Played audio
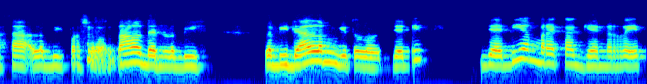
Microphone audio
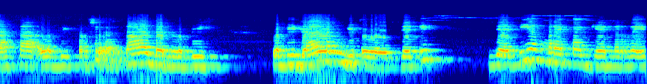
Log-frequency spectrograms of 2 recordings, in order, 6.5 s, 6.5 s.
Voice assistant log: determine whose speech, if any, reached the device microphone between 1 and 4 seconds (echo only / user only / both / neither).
echo only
